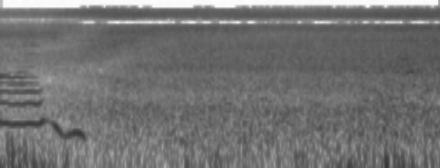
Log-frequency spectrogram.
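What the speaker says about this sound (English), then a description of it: "We've arrived at Waterfall Uno." A waterfall in Wales fills the whole stretch with a constant broadband roar, with a brief cat meow at the very start.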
